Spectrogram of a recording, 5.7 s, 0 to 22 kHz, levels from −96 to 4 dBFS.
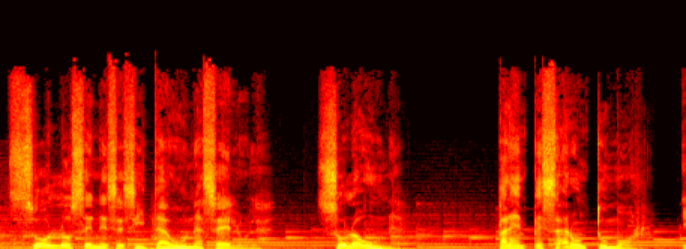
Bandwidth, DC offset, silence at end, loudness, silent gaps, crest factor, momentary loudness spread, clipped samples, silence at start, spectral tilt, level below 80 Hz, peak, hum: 17 kHz; under 0.1%; 0 s; -22 LUFS; none; 16 dB; 18 LU; under 0.1%; 0 s; -4.5 dB/octave; -42 dBFS; -8 dBFS; none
